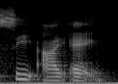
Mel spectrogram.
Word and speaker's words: CIA: noticed that, for example, in Spanish, they say CIA, but in English, it's CIA.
